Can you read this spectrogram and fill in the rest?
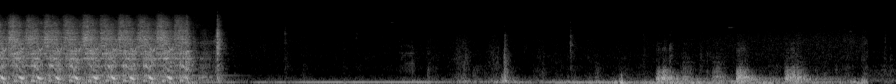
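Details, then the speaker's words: Volvo B20B engine cranked without fuel after a cooling system flush and refill, oil in and cylinder walls lubricated: about two seconds of even, rhythmic cranking with no catch or clatter, compression even and healthy; battery seems to need charging. "sounds healthy i think the battery needs to be charged up again and this that was a good test"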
